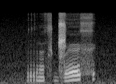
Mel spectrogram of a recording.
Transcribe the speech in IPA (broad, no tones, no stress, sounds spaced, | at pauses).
r œ̃ s ɖ͡ʐ ɛ x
